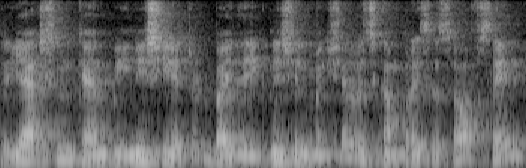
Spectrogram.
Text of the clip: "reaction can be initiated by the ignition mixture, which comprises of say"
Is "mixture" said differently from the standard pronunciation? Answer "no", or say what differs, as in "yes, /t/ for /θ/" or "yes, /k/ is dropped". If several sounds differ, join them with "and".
yes, /s/ is dropped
